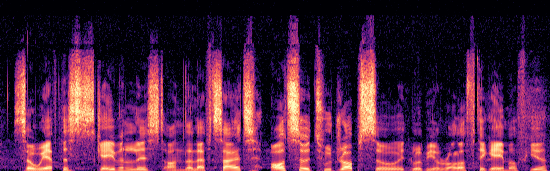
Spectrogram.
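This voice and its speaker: In a German accent, a man speaks at a fairly quick pace with a fairly high pitch. His pitch varies in an ordinary way, and the sound is dry and close with no echo. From Germany. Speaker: tabletop game commentator. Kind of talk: live commentary. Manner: halting.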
